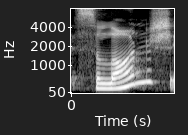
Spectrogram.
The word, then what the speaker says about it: Solonge: So is it Solonge? Is that how we say it? – Yes. – Yes. Awesome. So welcome to the podcast, Solonge.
